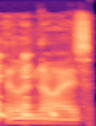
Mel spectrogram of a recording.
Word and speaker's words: Illinois: at school talking about how you do not pronounce the is. The S, yeah. The Illinois. Yeah, Illinois.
